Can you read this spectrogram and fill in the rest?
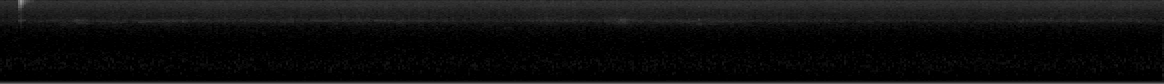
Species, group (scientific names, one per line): Helicocercus triguttatus
Orthoptera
